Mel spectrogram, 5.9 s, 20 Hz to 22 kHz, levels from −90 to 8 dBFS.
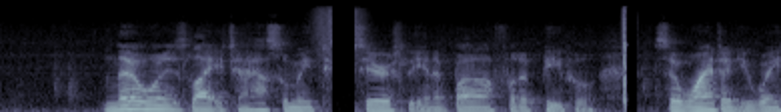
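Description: Static swells and the speech drops to silence after "is likely to hassle" (2.30 to 2.78 s, 180 ms mute) and after "bar full of people" (4.64 to 4.78 s, 93 ms): wireless microphone squelch dropout, the fading radio signal tripping the receiver's mute.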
